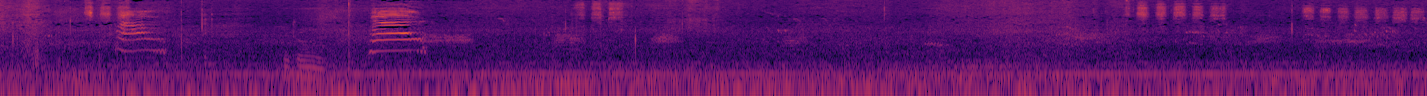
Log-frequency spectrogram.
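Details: A cat that came up to the person recording gives two drawn-out, wavering meows in the first four seconds and a short lower sound in between, over a steady low rumble and faint high ticking.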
